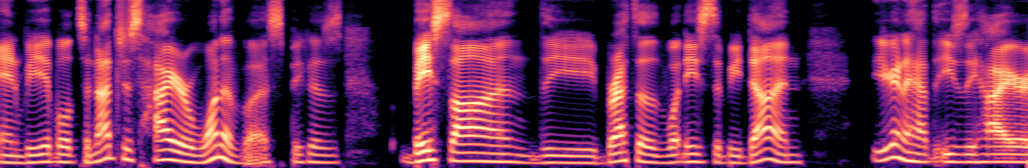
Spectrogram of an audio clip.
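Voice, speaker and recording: With an American accent and an ordinary speaking voice, a man of fairly high pitch talks at a moderate pace with ordinary pitch variation, in a very clean recording with a silent background and a dry, close sound with no echo. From Arizona, Phoenix area. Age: middle-aged. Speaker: librarian. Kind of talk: panel talk. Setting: library talk event. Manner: casual.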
